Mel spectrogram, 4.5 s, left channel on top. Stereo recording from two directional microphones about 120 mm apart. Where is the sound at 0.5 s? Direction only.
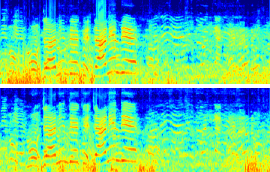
65° right (ahead or behind).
